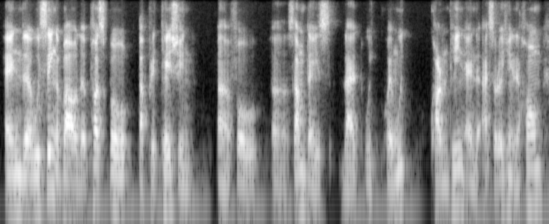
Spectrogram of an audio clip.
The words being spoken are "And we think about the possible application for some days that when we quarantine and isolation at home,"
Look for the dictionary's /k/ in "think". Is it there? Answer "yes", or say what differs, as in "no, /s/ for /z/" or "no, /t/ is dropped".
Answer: no, /k/ is dropped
